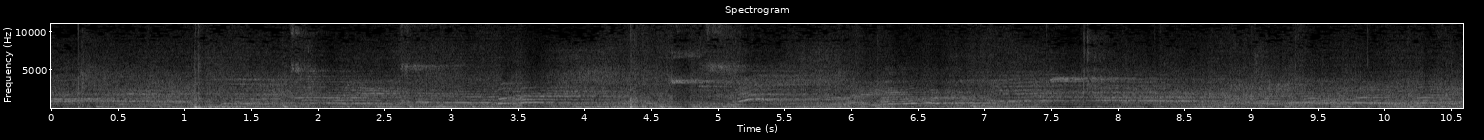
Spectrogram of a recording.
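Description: Volleyball rally on an indoor court: the ball is struck sharply twice, about a second in and again about four seconds in, over players' voices calling in the hall.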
